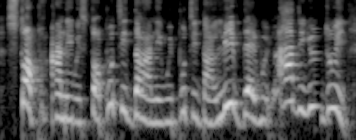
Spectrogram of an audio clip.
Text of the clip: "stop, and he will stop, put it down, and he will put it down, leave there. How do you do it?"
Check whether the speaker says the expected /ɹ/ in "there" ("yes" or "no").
no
